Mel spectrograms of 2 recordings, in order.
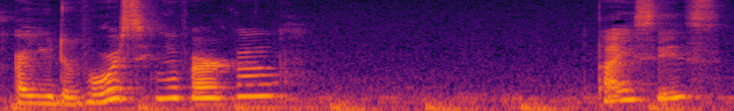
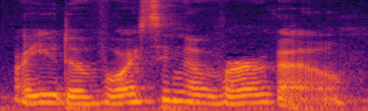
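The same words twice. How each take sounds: First: High, rising surprised ask; high, curious question with a rise at the end. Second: Said in the usual way. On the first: Real, not acted. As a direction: blurt it out as a sudden hunch, pitch jumping high. Reader blurts a sudden guess.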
